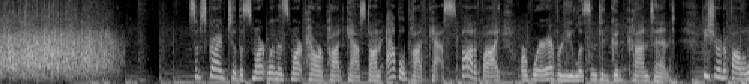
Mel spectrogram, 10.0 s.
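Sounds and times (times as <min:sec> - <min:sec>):
crowd applause: 0:00.0 - 0:01.7
speech: 0:02.6 - 0:09.9.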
